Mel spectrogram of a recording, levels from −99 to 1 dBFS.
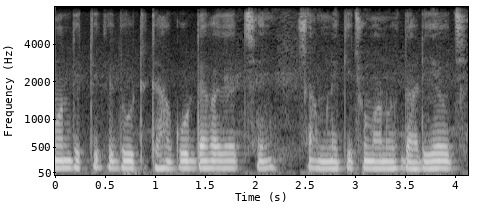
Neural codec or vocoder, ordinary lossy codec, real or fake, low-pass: none; Opus, 24 kbps; real; 7.2 kHz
